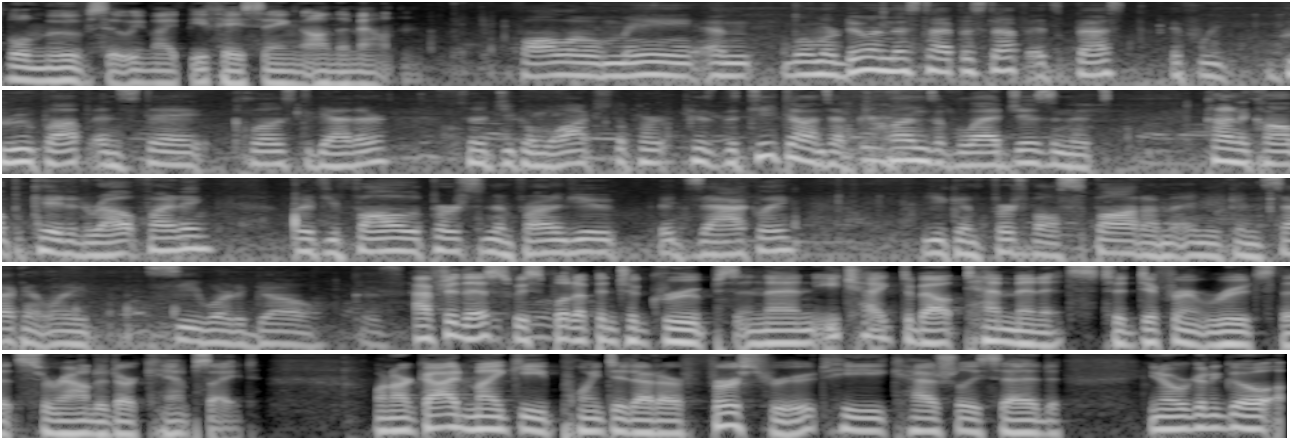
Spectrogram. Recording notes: On these trips, I bring a portable recording device with me while I try to climb a mountain that’s outside of my comfort zone. Then you’ll hear about our experience climbing the Grand Teton with Jackson Hole Mountain Guides.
